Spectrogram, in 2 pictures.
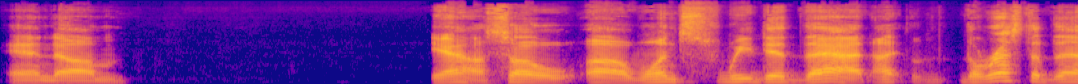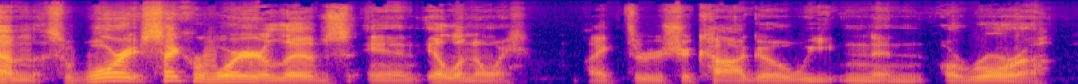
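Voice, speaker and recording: A man's voice: fairly low pitch, unhurried, fairly bright tone, no echo, clean studio sound. An American man chatting casually in a music interview as the guest, talking in a loose, rambling way.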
